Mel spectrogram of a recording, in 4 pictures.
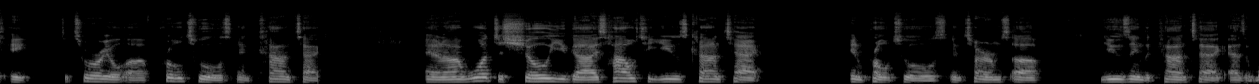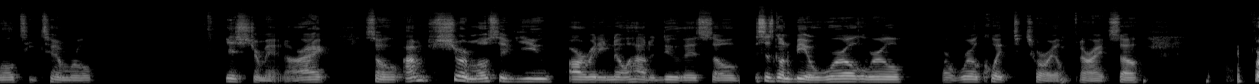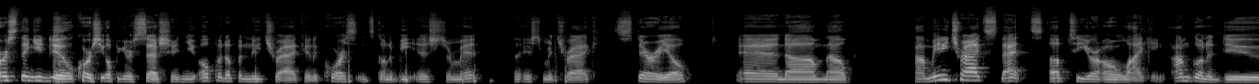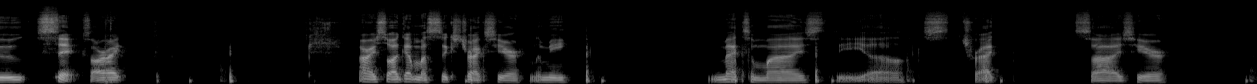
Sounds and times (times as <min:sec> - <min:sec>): Speech: 0:00.0 - 0:03.2, 0:04.3 - 0:07.6, 0:08.5 - 0:10.4, 0:11.0 - 0:13.6, 0:14.7 - 0:24.1, 0:25.1 - 0:33.7, 0:34.4 - 0:39.0, 0:40.9 - 0:43.6, 0:44.9 - 0:47.8, 0:48.6 - 0:49.5.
